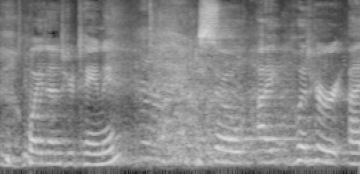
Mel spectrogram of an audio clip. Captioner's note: laughter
